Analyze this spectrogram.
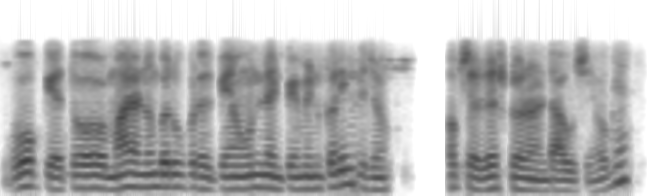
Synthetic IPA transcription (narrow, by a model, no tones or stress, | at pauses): oket̪omaɾanə̃mbəɾupəɾelpjãɔnlainpemẽɳʈ̚kəɾined͡ʒõ | aut͡ʃʰeɾesʈoɾãɳʈaʋut͡ʃʰeoke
